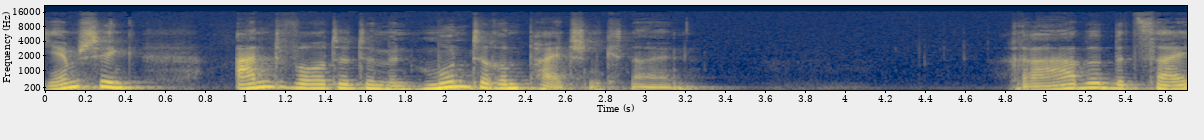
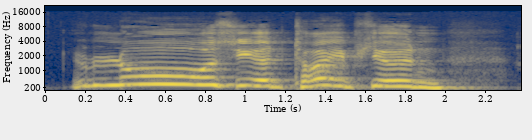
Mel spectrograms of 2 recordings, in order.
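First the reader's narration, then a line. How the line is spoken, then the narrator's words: Coachman calling out. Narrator (German): rief der Jemschik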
